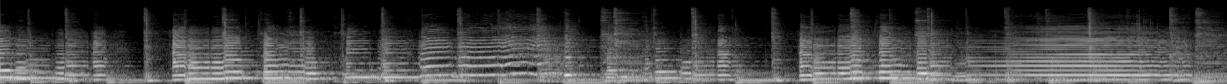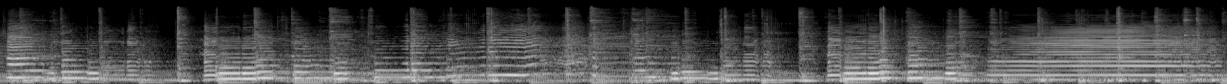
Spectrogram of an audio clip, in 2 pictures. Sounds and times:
Music: 0.0s - 24.5s.

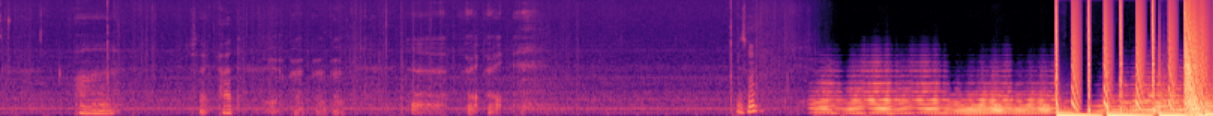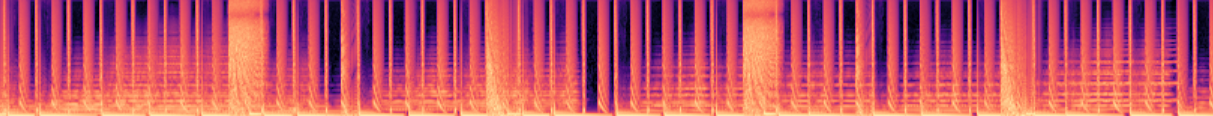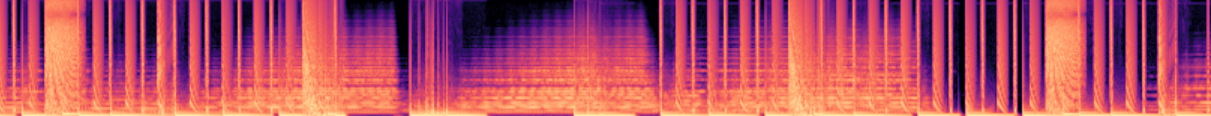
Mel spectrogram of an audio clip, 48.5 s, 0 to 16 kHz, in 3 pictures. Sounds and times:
Synthesizer: 10.8s - 23.9s, 24.6s - 44.6s, 47.8s - 48.5s.

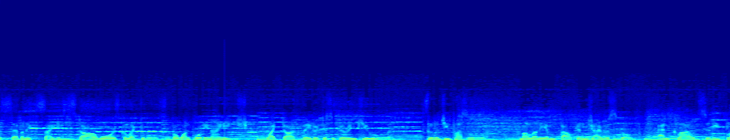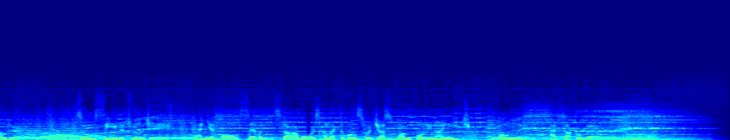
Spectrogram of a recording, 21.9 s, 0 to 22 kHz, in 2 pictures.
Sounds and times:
Speech: 0.0s - 11.3s, 12.1s - 20.0s
Music: 0.0s - 21.9s.

